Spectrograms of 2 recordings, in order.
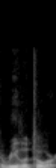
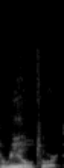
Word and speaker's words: realtor: Not unlike realator. It's not real. People who say realtor are not only adding an extra syllable, but they're putting an L kind of in the wrong spot. Realator. No, it's realtor.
